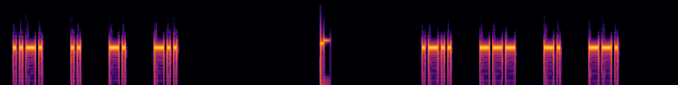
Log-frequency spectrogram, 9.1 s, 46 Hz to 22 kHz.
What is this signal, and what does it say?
Morse code, heard as a keyed tone, about 28 wpm, spaced as for 16 wpm, 690 Hz. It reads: FIND LONG
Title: 3x Character Spacing - Top 100 Words - 28wpm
